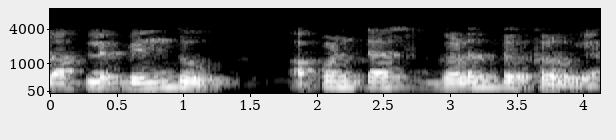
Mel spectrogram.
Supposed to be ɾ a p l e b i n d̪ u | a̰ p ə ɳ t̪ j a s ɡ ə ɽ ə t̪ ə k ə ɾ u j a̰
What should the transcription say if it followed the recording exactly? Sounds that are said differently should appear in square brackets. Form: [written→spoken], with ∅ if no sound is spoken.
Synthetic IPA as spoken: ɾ a p l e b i n d̪ u | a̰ p ə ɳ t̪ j a s ɡ ə ɽ ə [t̪→d̪] ə k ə ɾ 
